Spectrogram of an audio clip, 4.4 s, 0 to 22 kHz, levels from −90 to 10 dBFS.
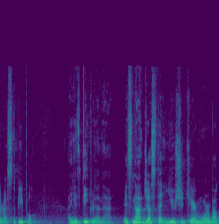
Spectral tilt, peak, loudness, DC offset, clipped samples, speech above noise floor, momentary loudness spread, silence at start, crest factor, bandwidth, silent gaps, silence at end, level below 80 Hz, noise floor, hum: -7 dB/octave; -10 dBFS; -27 LUFS; under 0.1%; under 0.1%; 34 dB; 15 LU; 0 s; 18 dB; 15 kHz; none; 0 s; -74 dBFS; -62 dBFS; none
